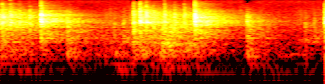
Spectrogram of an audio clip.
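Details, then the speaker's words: Long-idle motorcycle, kick cranking with ignition off after adding engine oil to circulate it: light ratcheting clicks in bursts with no engine turning over. Kick start slipping; owner suspects stuck or destroyed clutch plates. "Okay, so that is not a good sign. Okay, सो या तो clutch plates चिपक गई हैं या फिर clutch plates हैं वो completely destroyed हैं।"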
